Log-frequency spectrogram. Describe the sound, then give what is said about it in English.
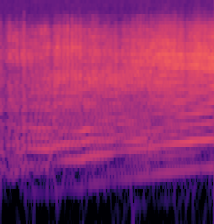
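Cars drag racing outside produce a loud, continuous engine roar that climbs steadily in pitch as they accelerate. “Just some kids drag racing outside, I think”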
